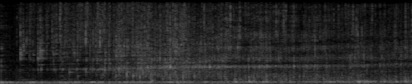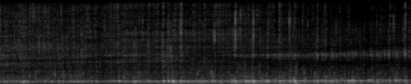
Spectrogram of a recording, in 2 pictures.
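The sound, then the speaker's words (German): Hot onion tea pouring in a steady, continuous liquid stream with a gentle trickling texture, lasting about six seconds at an even, moderate loudness with no voices. “Und deshalb bekommen Sie jetzt alle einen heißen Zwiebeltee.”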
